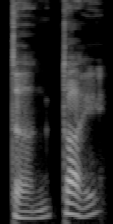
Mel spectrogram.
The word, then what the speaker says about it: 等待: It also means wait, as in 等待, in which case it is pronounced with the fourth tone.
